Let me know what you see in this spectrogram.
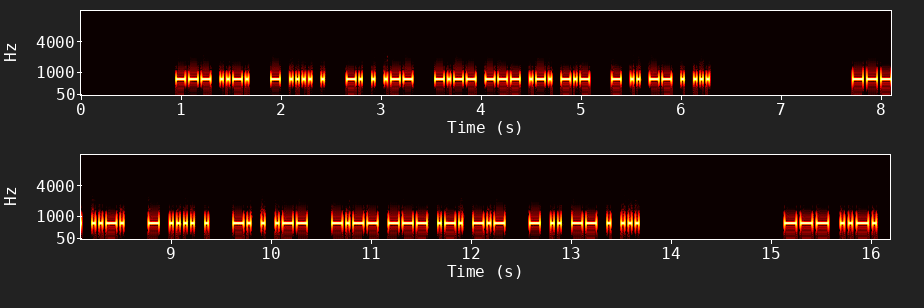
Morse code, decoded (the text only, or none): OF THE NEW YORK TIMES OF THE NEW YORK TIMES OF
